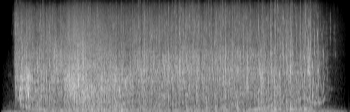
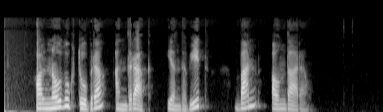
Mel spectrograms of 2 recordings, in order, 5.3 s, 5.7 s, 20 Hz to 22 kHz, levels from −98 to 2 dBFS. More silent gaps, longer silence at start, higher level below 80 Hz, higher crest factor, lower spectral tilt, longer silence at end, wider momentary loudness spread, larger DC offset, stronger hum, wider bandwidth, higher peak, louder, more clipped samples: neither; about the same, 0.1 s vs 0.05 s; first, -44 dBFS vs -52 dBFS; about the same, 22 dB vs 20 dB; second, -2 dB/octave vs -7.5 dB/octave; second, 0.2 s vs 1.15 s; second, 5 LU vs 10 LU; neither; neither; first, over 20 kHz vs 10.5 kHz; about the same, -2 dBFS vs 0 dBFS; second, -23 LUFS vs -19 LUFS; neither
